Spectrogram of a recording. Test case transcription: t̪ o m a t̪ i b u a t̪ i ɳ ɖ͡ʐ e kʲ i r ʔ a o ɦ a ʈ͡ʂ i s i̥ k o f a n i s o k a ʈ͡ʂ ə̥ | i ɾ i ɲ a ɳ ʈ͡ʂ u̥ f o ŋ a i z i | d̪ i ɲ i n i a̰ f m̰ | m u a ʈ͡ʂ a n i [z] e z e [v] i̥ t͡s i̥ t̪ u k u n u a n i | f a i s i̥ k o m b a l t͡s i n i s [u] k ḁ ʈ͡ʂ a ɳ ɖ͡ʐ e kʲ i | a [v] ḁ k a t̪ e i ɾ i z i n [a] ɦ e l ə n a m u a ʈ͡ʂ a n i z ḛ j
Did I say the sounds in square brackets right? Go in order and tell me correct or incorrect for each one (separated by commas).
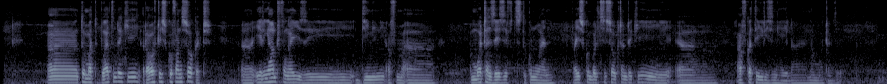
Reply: correct, incorrect, incorrect, incorrect, incorrect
